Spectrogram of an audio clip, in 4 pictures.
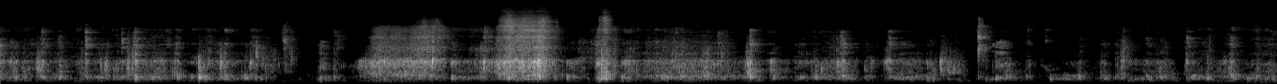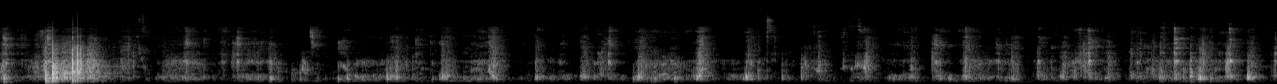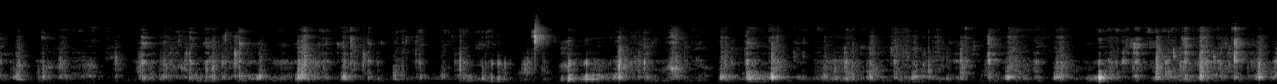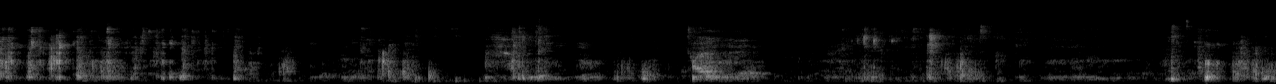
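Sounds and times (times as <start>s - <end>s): wet chewing: 0.0s - 13.2s, 14.0s - 45.4s, 46.6s - 51.0s
thump: 13.2s - 13.9s.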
